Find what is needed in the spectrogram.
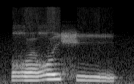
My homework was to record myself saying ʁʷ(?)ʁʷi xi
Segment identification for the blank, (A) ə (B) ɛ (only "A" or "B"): A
